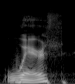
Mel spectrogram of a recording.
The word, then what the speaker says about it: weorth: I looked up how to pronounce it. W-E-O-R-T-H, werth. Which, of course, means worth. And shipe, S-C-I-P-E, shipe, which means something like shape or quality.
